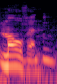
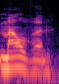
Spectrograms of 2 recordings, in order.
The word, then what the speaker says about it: Malvern: last time is it malvin yeah right last time i went there i called it melvin and everyone from malvin went mental rightfully so because it's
